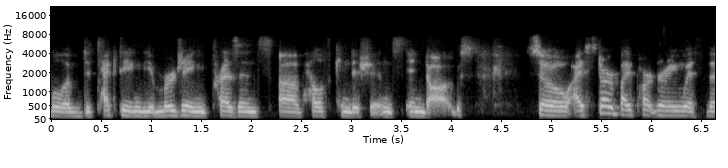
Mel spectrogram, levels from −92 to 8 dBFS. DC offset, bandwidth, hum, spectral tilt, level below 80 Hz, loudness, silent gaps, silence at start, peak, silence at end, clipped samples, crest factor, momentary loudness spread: under 0.1%; 7.6 kHz; none; -5.5 dB/octave; -78 dBFS; -22 LUFS; none; 0 s; -6 dBFS; 0 s; under 0.1%; 16 dB; 8 LU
